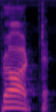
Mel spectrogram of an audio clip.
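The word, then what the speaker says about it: brought: ফট ফট এটা একটা প্যাটার্ন ফট তারপরে হচ্ছে ব্রট বি আর ও ইউজি এইচটি ব্রট বি আর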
